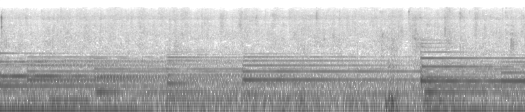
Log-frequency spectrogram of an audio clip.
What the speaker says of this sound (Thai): ฝนก็ดันมาตกนะคะพี่น้อง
